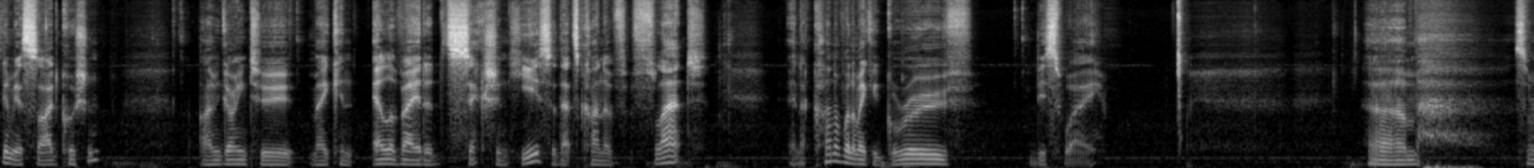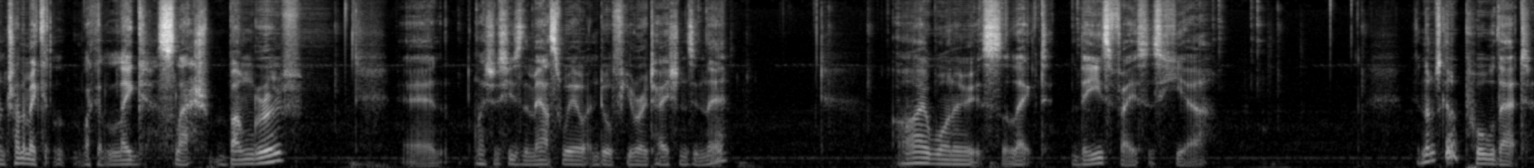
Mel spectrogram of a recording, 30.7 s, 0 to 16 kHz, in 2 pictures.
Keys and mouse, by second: 1.4 ctrl+r, 7.2 ctrl+r, 8.9 s, 13.0 middle click, 13.8 ctrl+r, 16.3 middle click, 19.1 ctrl+r, 20.8 click, 22.4 click, 22.8 z, 23.7 click, 24.3 z, 25.1-29.7 right drag, 29.7-30.6 drag, 29.7-30.6 middle drag.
